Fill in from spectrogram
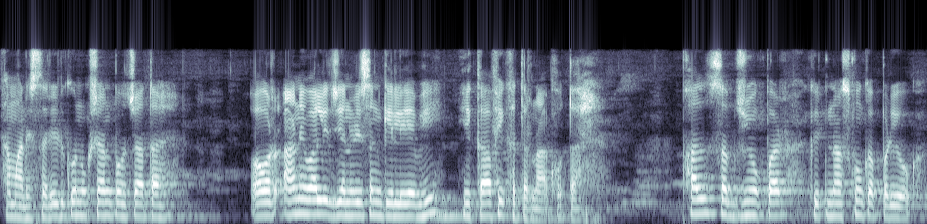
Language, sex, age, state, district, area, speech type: Hindi, male, 30-45, Bihar, Samastipur, urban, spontaneous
